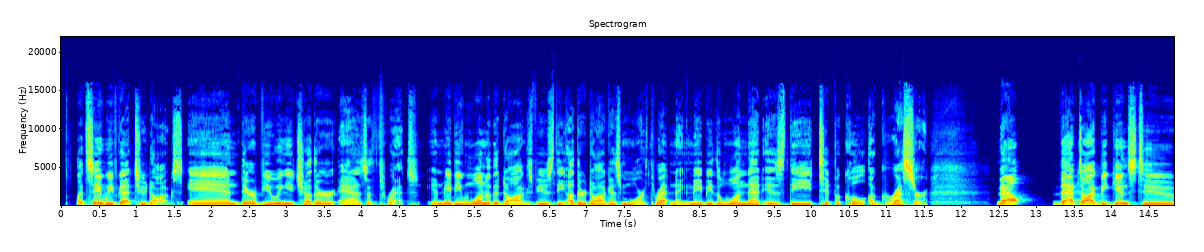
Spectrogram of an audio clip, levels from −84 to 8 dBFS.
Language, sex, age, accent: English, male, 40-59, American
